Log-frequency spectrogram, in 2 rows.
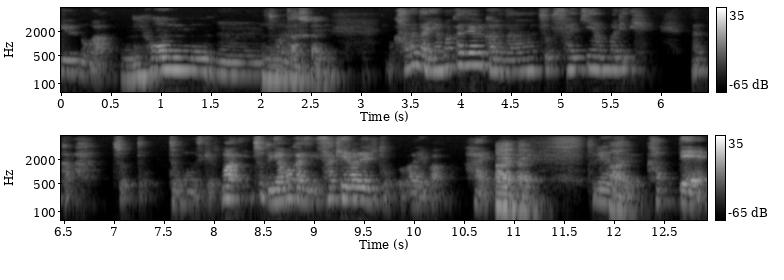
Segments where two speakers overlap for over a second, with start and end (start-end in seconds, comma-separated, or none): none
